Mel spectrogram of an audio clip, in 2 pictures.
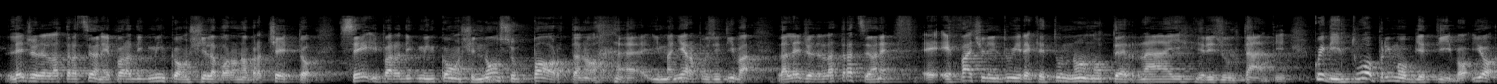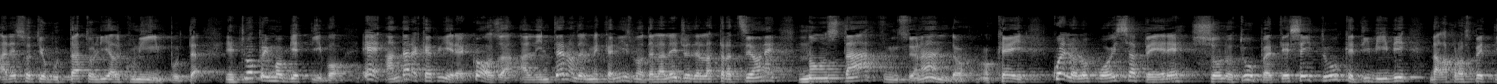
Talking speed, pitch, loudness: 155 wpm, 155 Hz, -22 LUFS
